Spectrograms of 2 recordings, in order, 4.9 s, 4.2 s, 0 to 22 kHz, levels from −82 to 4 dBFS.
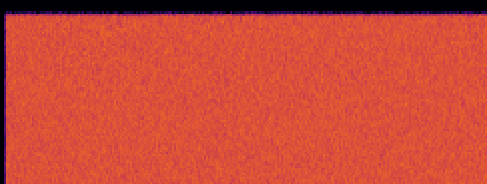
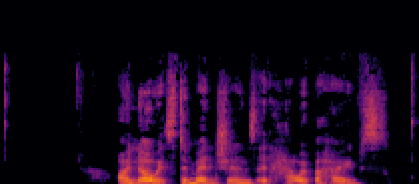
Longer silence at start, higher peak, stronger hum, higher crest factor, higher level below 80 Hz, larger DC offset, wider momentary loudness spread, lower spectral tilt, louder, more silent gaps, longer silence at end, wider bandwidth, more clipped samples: about the same, 0.05 s vs 0.05 s; first, -6 dBFS vs -14 dBFS; neither; second, 10 dB vs 18 dB; first, -42 dBFS vs -74 dBFS; neither; second, 0 LU vs 9 LU; second, 0 dB/octave vs -3.5 dB/octave; first, -13 LUFS vs -30 LUFS; second, none vs 0.24-0.35 s, 0.41-0.60 s; about the same, 0 s vs 0.1 s; first, over 20 kHz vs 16 kHz; neither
